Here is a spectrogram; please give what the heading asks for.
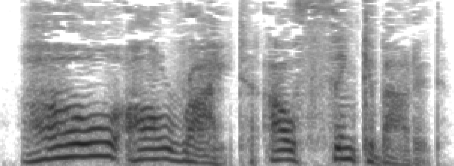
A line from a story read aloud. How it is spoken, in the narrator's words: Ruth conceded, with a dramatic sigh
